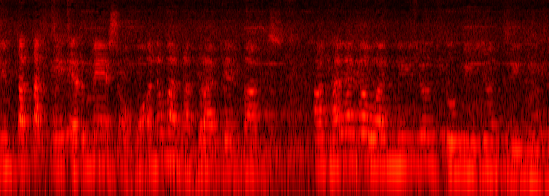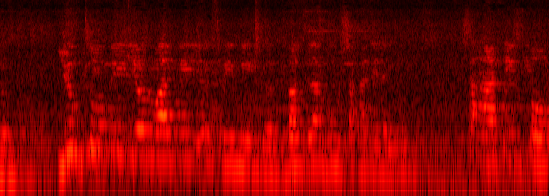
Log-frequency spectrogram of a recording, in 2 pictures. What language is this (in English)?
Filipino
